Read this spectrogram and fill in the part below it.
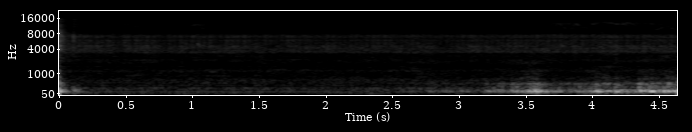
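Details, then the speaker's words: Novik EVO-250A/USB active speaker, no audio playing; quiet hiss then low uneven rumble builds after seconds, traced to equalization board, the only board on power section, noise stops when disconnected; contact cleaner suspected applied on its potentiometers. "Oi e aí está o problema né aparecendo novamente Tudo indica que está vindo daqui dessa placa"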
